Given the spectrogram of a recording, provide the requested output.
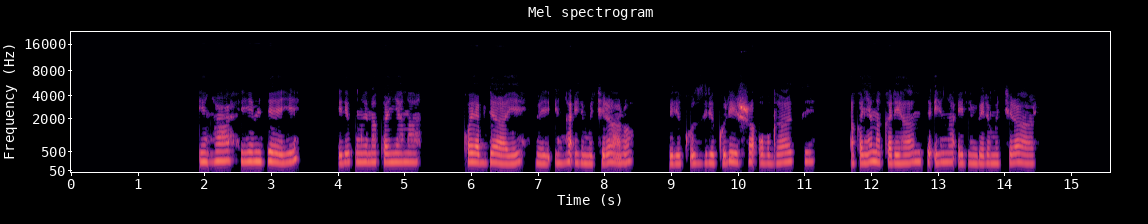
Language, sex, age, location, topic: Kinyarwanda, male, 18-24, Huye, agriculture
